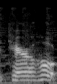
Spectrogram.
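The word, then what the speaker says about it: Terre Haute: we went down to terot rhymes with boat Indiana and it was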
